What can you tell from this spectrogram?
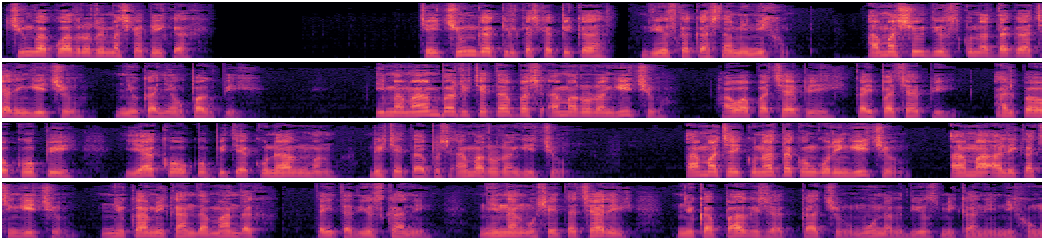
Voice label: good news quichua otovalo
